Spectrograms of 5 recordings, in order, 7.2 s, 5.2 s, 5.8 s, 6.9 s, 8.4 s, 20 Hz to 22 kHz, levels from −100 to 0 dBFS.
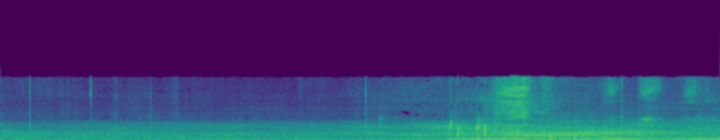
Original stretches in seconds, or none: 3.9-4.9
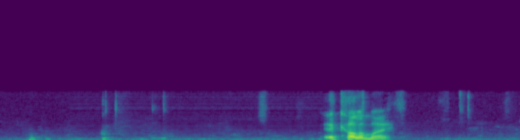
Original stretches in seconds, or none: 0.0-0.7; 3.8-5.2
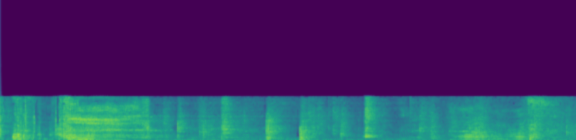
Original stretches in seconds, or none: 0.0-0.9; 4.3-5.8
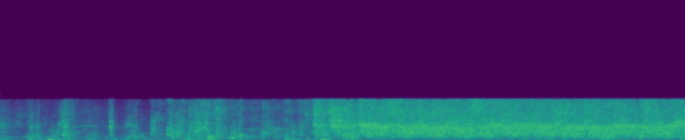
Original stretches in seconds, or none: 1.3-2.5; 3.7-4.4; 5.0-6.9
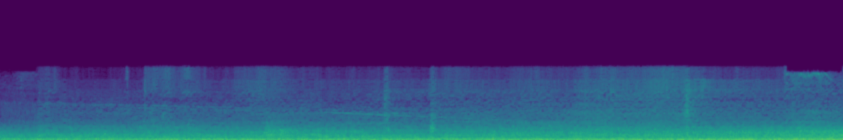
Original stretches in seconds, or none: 0.0-2.5; 3.2-5.1; 7.0-8.4

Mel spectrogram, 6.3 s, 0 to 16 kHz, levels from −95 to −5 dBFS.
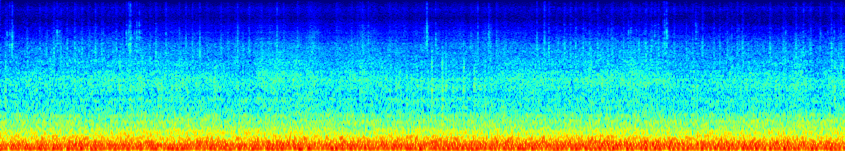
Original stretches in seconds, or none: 0.0-1.2; 4.1-6.3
